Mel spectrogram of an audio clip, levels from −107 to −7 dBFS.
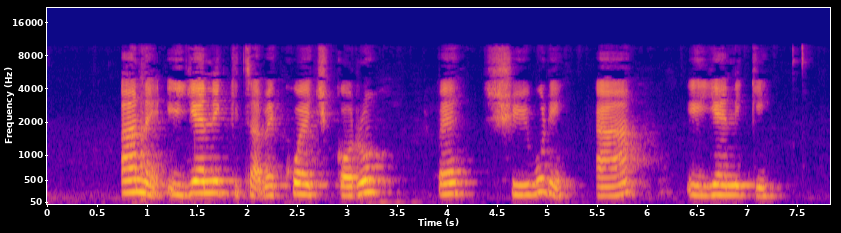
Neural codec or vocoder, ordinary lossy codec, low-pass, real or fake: none; AAC, 64 kbps; 9.9 kHz; real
